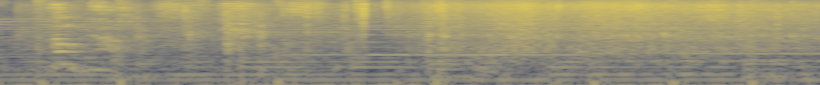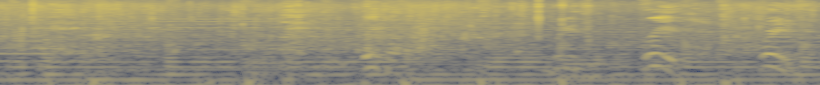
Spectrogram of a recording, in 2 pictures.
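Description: Water splashing and sloshing in a swimming pool as a body is moved through it, under steady background music.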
